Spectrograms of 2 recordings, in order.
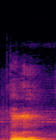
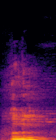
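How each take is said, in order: No difference in how they are said.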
